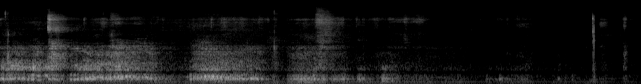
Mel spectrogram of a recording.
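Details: Playful growls from a four-week-old female English Bulldog puppy wrestling with its mother, rough low rumbles early on that fade into quieter snuffles and a few sharp clicks.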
